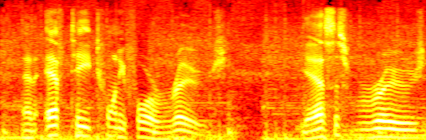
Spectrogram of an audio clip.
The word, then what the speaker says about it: Rouge: from the x-men but Rouge is sort of like you know a French word for I guess makeup or some battle night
